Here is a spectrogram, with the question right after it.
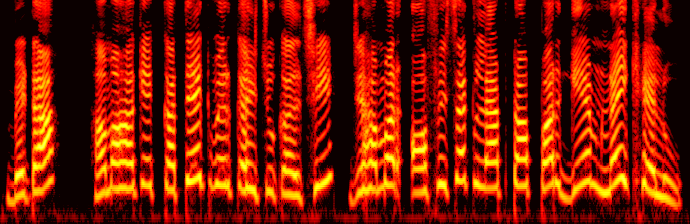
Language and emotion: Maithili, angry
